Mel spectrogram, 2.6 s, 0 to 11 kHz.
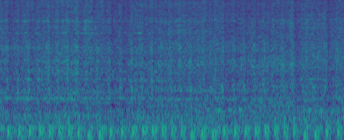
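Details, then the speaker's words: Freshly reassembled water-seized Predator 6.5HP Honda-clone engine on a Baja Warrior minibike, break-in after rebuild, kept level for oiling: quick even thumping idle, no misses or knocks, really no smoke. Normal idle. "Then what I did was I finished putting this thing together, and obviously it's running. So you guys can see idling, there's really no smoke."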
